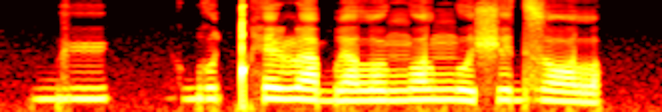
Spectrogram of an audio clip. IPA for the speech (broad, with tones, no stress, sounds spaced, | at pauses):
b y˦ | ɡʷ i˦ ǃʰ ɛ˦ ɭ a˨ b ɛ˨ lˠ y˨ ŋʷ a˦ lˠ ŋʷ e˨ ʃ ɘ˦ d z ɔ˨ lˠ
